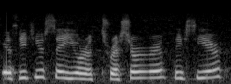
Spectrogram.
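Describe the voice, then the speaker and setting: A woman's voice: high-pitched, fairly quick, dark tone, rough recording. A woman facilitating an online meeting, friendly and laughing often as she coaxes people to speak. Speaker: session facilitator.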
